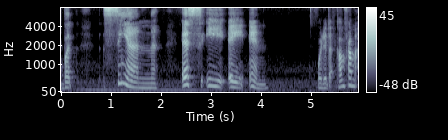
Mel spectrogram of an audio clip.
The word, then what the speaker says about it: Sean: S-E-A-N, like jeans, but Sean, but Sean, S-E-A-N.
